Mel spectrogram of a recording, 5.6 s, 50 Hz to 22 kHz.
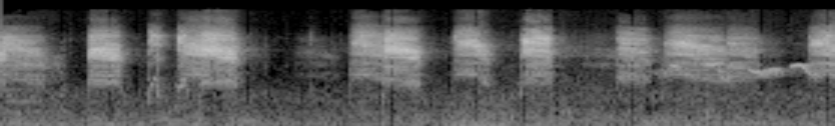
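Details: Juvenile and adult common starlings, very vocal, recorded 28 May 2016: harsh, broadband squawking bursts repeated irregularly, about half a second each, with a thin rising whistle near the end.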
